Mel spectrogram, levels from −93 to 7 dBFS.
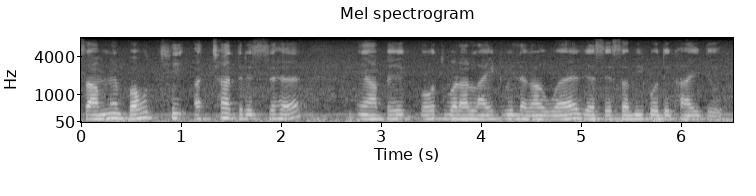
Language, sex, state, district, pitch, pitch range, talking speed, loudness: Hindi, male, Jharkhand, Deoghar, 145 Hz, 140-150 Hz, 195 wpm, -18 LUFS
